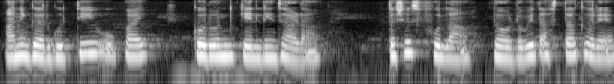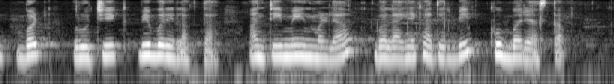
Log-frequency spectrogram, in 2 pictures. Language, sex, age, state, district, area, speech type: Goan Konkani, female, 30-45, Goa, Canacona, rural, spontaneous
